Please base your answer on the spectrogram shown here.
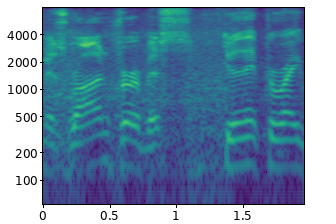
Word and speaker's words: Verbos: make it easy for them say your name spell it for people my name is Ron verbis do they have to write Ron or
